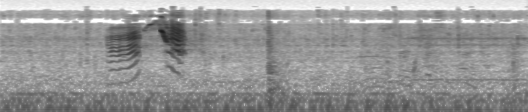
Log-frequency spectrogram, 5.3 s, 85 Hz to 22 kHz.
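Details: In the Pantanal in 2021, a giant otter (Pteronura brasiliensis) refusing to share a big fish with a youngster gives a brief, harsh squealing call over a steady low boat-engine rumble.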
